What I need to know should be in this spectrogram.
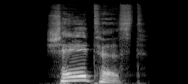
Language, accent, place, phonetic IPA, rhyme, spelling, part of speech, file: German, Germany, Berlin, [ˈʃɛltəst], -ɛltəst, schelltest, verb, De-schelltest.ogg
- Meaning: inflection of schellen: 1. second-person singular preterite 2. second-person singular subjunctive II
